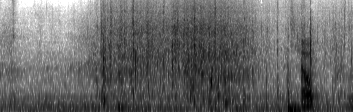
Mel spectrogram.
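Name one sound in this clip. A fish splashes hard at the water's surface.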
